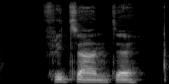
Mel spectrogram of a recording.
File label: "frizzante", pronunciation wine words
